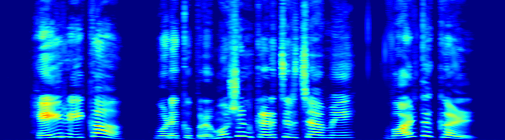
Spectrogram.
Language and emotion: Tamil, happy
